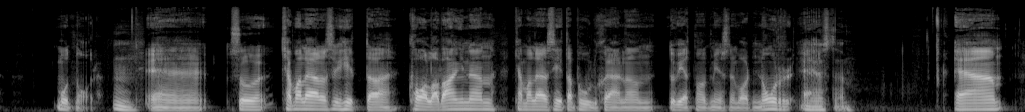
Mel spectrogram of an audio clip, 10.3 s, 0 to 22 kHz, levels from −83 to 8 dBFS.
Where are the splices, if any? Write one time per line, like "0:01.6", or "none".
0:01.4
0:02.8
0:05.1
